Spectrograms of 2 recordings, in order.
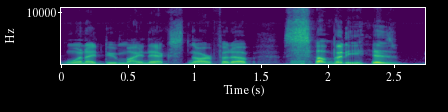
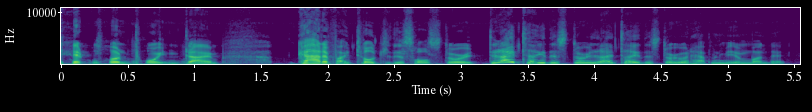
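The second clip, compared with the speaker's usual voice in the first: normal talking voice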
